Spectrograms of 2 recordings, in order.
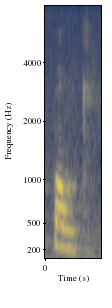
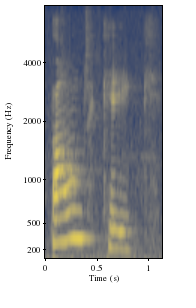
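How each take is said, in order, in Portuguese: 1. Ela é pronunciada com sons do espanhol. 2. Ela é pronunciada com sons do inglês. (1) "colocaram um som mais espanhol, ficou ponque" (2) "do inglês, que é pound cake"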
